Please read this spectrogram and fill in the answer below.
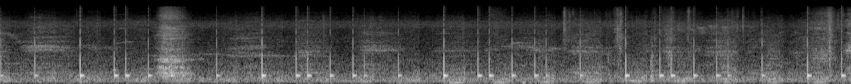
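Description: A man breathing hard during a set of squats and push-ups, with one loud breath about two seconds in, over a run of short low pips and sharp clicks.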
